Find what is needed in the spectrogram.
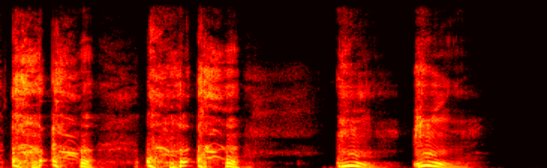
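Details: Adult gives a quick series of short, rough throat-clearing coughs, then two longer voiced clears; speaker mentions reaching for NyQuil.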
